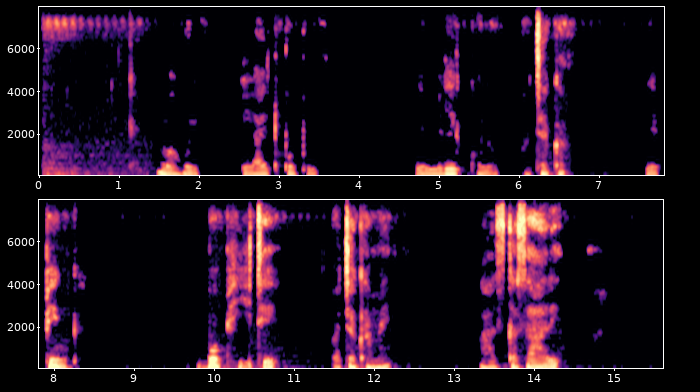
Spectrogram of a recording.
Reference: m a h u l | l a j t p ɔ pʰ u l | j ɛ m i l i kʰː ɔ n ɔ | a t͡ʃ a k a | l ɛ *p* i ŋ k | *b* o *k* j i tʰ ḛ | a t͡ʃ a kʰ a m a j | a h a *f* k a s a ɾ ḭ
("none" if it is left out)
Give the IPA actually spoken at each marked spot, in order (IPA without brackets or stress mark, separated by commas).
p, b, p, s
